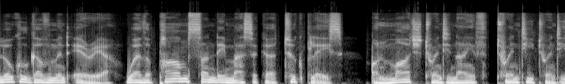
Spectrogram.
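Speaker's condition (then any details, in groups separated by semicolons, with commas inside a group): No condition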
